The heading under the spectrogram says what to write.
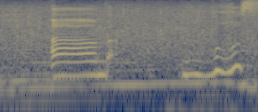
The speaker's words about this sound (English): There's some applause.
